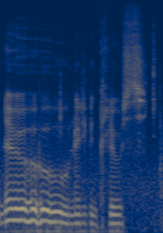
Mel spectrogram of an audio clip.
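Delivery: very slow, loud horse-like voice, "not" drawn out. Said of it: "I sounded like Mister Ed there for a second".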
